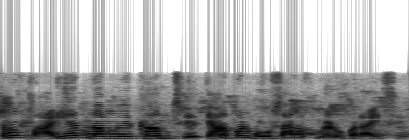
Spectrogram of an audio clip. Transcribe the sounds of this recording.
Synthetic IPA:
əmãpa̰ɽijat̪namnũek̚ɡamt͡ʃʰet̪jã̰pəɳɓəɦusaɾosmeɭopəɾa̰jt͡ʃʰḛ

